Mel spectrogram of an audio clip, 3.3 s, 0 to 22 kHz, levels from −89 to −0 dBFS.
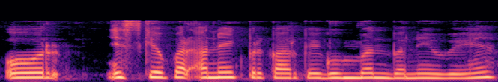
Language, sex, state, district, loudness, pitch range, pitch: Hindi, female, Chandigarh, Chandigarh, -14 LUFS, 210-235 Hz, 220 Hz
